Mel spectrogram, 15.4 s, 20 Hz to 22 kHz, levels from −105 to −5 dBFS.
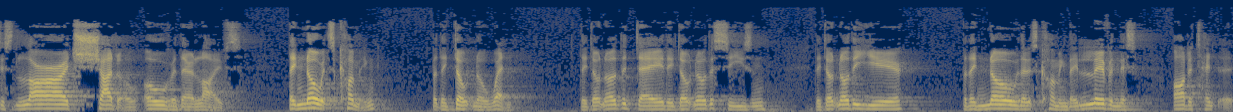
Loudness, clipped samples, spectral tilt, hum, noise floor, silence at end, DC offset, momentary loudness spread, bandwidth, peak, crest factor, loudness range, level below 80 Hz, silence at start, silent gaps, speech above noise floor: -28 LUFS; under 0.1%; -3.5 dB/octave; none; -59 dBFS; 0 s; under 0.1%; 16 LU; 16.5 kHz; -8 dBFS; 22 dB; 6 LU; -62 dBFS; 0 s; none; 31 dB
